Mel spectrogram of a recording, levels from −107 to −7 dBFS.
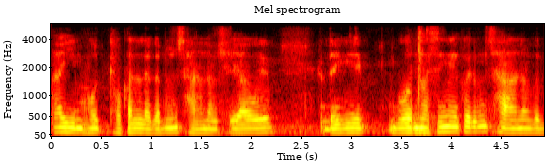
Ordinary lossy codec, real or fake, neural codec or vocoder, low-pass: AAC, 32 kbps; fake; codec, 32 kHz, 1.9 kbps, SNAC; 5.4 kHz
